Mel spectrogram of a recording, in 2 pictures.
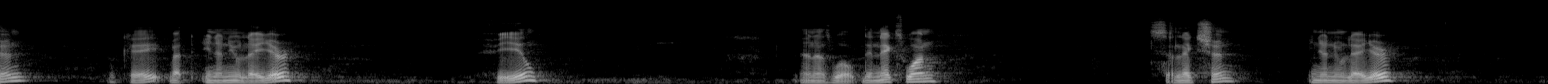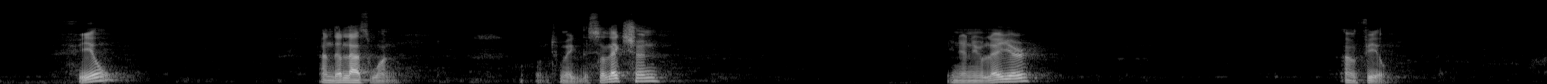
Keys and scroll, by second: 4.8 shift+F5, 15.7 shift+F5, 28.3 shift+F5.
